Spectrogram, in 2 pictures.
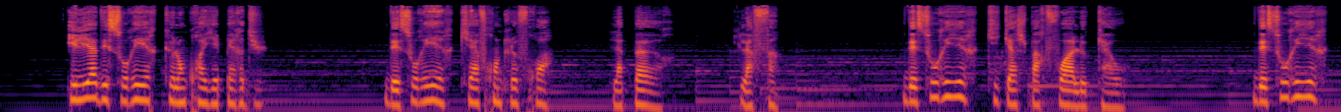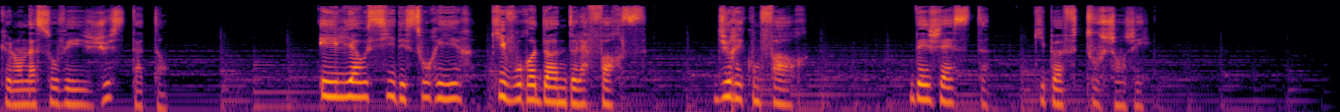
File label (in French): Institutionnel ONG; voice-talent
